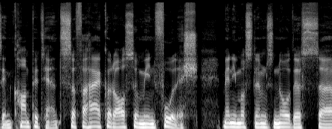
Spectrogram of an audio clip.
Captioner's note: speaking in Arabic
